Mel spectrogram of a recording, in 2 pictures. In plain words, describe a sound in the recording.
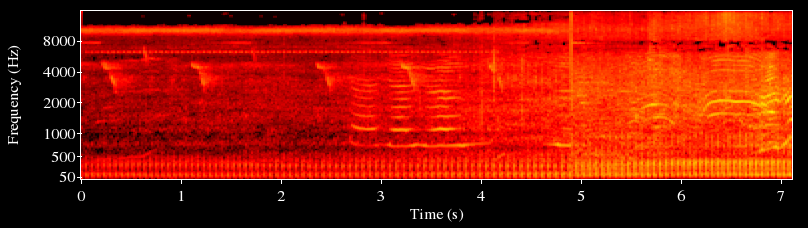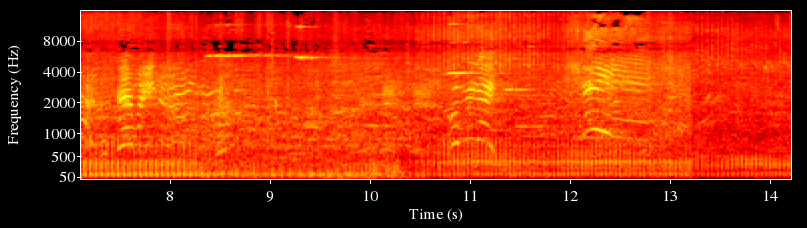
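A motor scooter engine putters steadily nearby.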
